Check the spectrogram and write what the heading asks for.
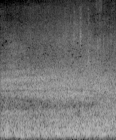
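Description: Road noise from a car passing close by, heard from a moving bicycle; it swells gently to a peak a little past the middle and eases off.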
